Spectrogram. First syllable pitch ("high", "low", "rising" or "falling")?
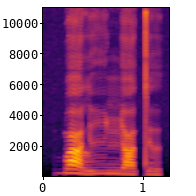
falling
